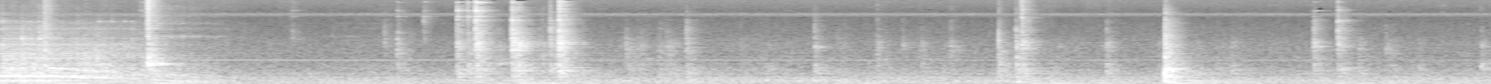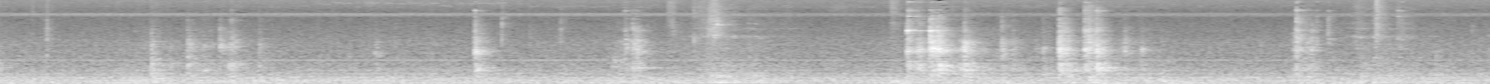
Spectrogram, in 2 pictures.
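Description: Scattered clicks and knocks of a bark-edged log section being handled and fitted onto a wood lathe that is not running. The loudest knock comes about nine seconds in, and a cluster of small clicks follows near the end.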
